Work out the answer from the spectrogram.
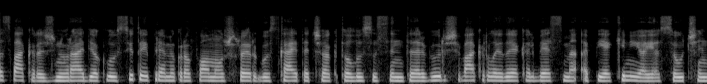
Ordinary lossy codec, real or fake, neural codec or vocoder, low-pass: MP3, 64 kbps; fake; vocoder, 22.05 kHz, 80 mel bands, WaveNeXt; 9.9 kHz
